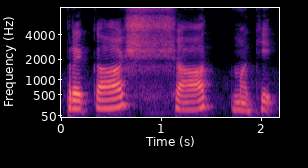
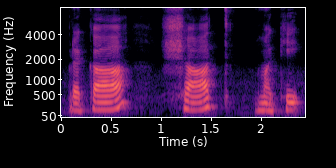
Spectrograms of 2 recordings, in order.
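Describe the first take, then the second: Both takes have the same delivery.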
